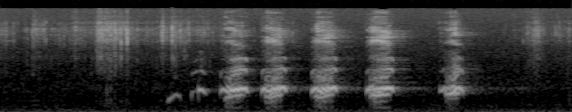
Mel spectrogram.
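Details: A fox gives a short series of five sharp, strained barks, with a rising squeak before them. The barks come at a steady quick pace with a brief pause before the last one, over near silence.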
